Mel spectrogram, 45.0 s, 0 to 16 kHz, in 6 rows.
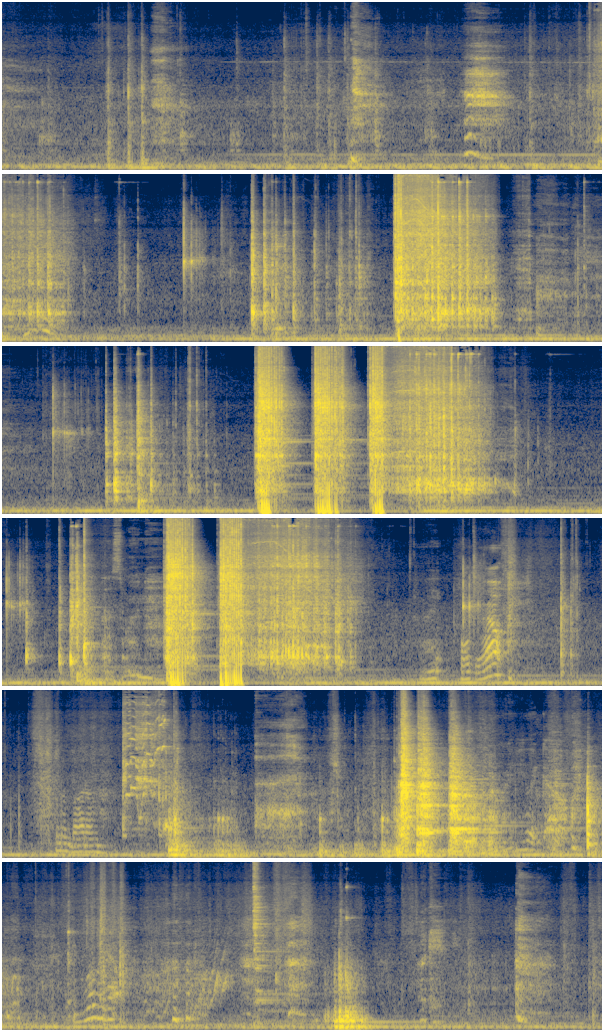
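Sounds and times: impact wrench hammering: 12.4 - 13.7, 18.2 - 21.1, 24.6 - 26.9.

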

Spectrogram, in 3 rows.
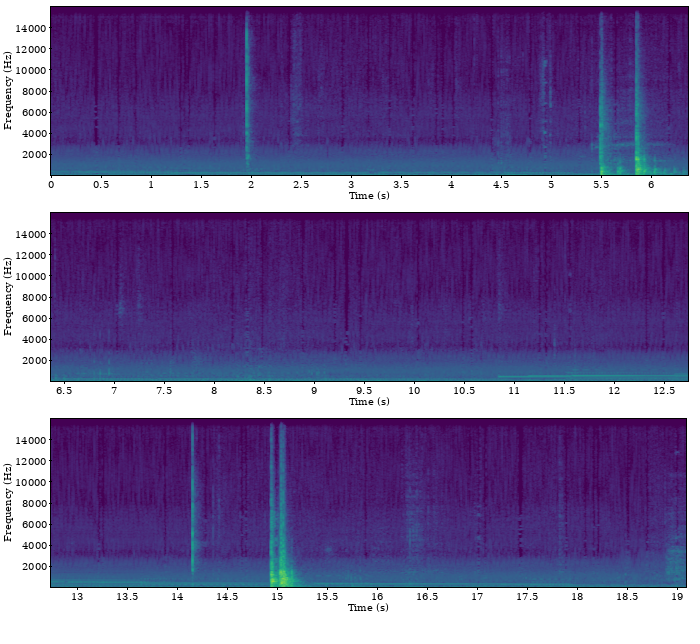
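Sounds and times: soft background music: 0.0 - 19.0
loud double knock: 5.5 - 6.5, 15.0 - 15.4.

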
